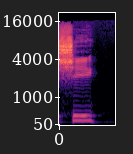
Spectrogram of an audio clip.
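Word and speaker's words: Xi (西): East is pronounced Dong, and west is Xi.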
